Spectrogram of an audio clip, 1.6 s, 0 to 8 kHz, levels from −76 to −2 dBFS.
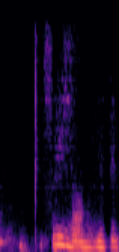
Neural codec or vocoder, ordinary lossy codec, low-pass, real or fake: codec, 44.1 kHz, 0.9 kbps, DAC; none; 7.2 kHz; fake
